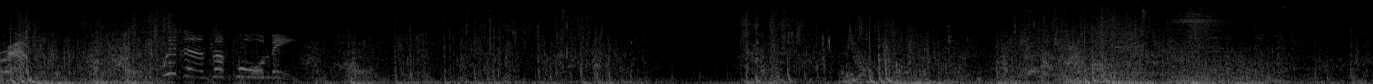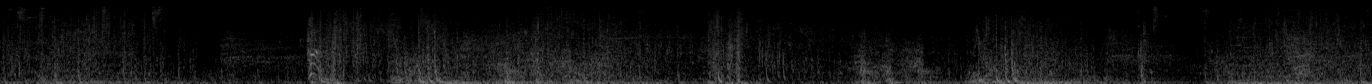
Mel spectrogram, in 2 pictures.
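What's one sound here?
Game spells crackle and burst in rapid combat.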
